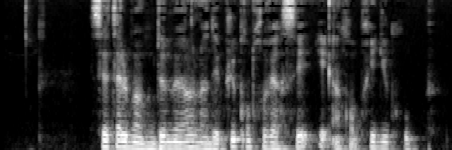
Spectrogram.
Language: French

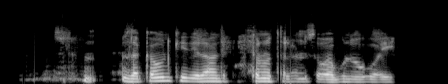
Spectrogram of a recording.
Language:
Pashto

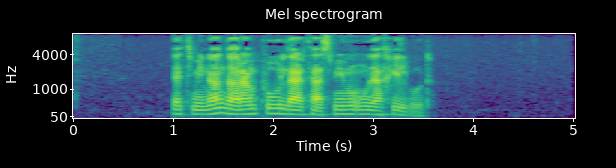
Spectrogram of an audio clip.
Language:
Persian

